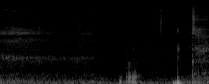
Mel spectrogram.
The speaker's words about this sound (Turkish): Bir bardak su içiyorum. Yeni bir bardak su değil. Bir yudum su içiyorum.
